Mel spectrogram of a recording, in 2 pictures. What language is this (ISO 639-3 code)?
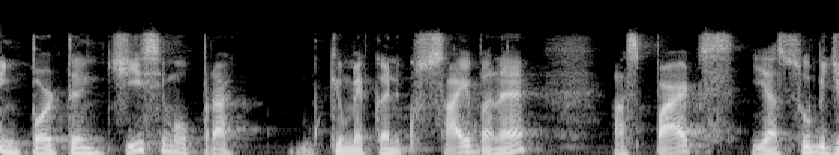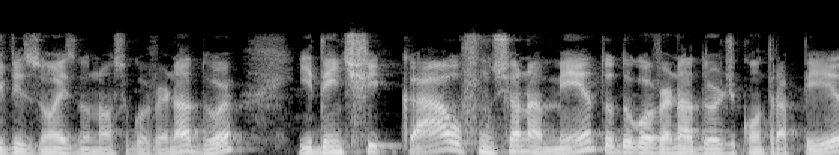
por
